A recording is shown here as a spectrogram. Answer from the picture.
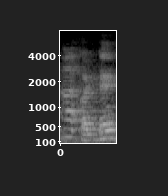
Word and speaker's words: content: नहीं कंटेंट अलग है, कंटेंट अलग है. स्पेलिंग और यही तो कंटेंट लोग बहुत बार मिसप्रोनाउंस करते हैं. आपका कंटेंट इज द कंटेंट list, जितने चैप्टर्स हैं, है ना, एंड कंटेंट इज योर संतोष. ठीक है, तो ठीक है, कंटेंट्स इज the list given in the book, or content is your contentment.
